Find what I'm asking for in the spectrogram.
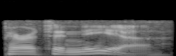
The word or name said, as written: peritonea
